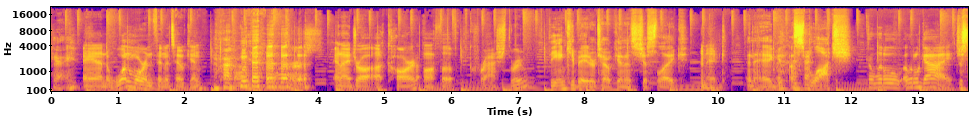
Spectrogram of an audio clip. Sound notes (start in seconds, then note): 2.4 laughs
